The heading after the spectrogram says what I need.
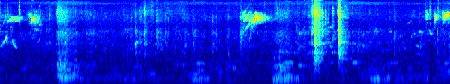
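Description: A parrot gives a few thin, high chirps with quick downward slurs, spaced irregularly between dull thumps and handling noises.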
